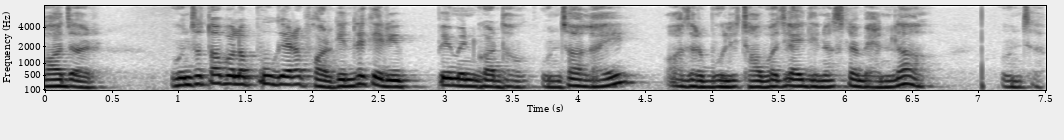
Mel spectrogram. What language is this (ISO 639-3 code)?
nep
